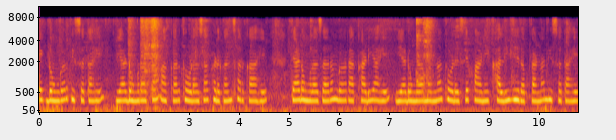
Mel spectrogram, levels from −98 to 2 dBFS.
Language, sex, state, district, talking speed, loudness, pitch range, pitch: Marathi, female, Maharashtra, Sindhudurg, 130 wpm, -17 LUFS, 260-285 Hz, 270 Hz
